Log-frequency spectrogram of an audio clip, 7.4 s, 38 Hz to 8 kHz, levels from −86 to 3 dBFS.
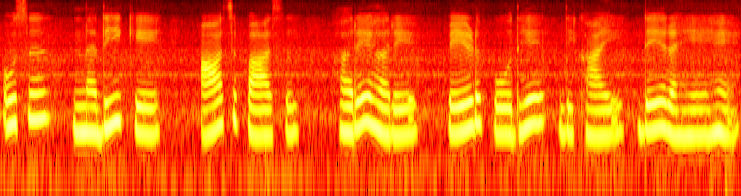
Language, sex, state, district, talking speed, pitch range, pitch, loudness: Hindi, female, Madhya Pradesh, Dhar, 105 wpm, 210-275 Hz, 225 Hz, -15 LUFS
